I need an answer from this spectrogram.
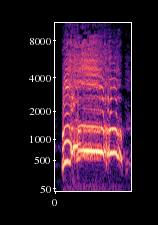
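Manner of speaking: high frightened scream. Acted. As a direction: shriek in fright. Scared cry.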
